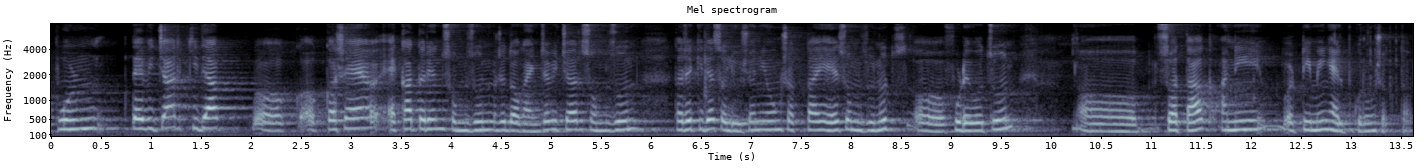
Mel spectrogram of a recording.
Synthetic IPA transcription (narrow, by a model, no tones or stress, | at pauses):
pəːɳt̪eʋit͡ɕaɾkit̪̬ja | kəɕɛ̃ɛkat̪əɾinsəmd͡zuːnm̤əɳd͡zd͡ʑed̪ɔɡãjɲt͡ɕjaʋit͡ɕaɾsəmd͡zuːnt̪ad͡ʑẽkit̪ɛsəljuɕənjeũŋkɕək̚t̪ajɦesəmd͡zunuːt͡sfuɽeʋət͡suːn | sʋət̪akaniʈimiŋɡɦelpkəɾũŋɕəkt̪a̰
